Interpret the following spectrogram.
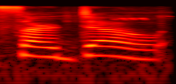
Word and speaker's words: Sardo: sardo was a fake that sardo Accent on the dough great story and here's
